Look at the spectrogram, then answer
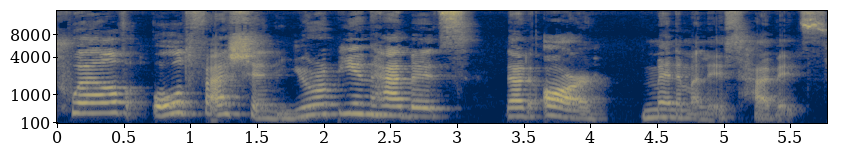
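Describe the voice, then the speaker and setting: In a French accent, a woman speaks at a high pitch with lively intonation. Her pace is very slow. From France. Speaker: lifestyle vlogger. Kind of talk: casual talk to camera.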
